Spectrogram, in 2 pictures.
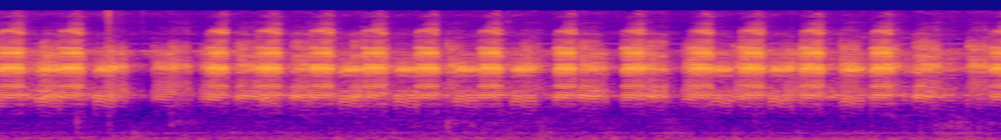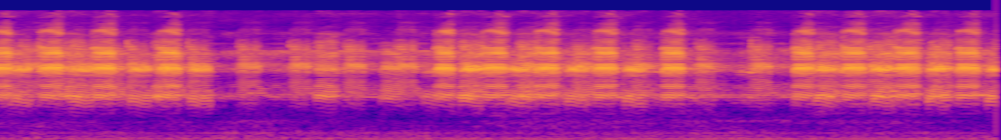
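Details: A pair of field frogs in amplexus in Cầu Kè, Vietnam, give a fast, rattling series of bright, raspy croaks.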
